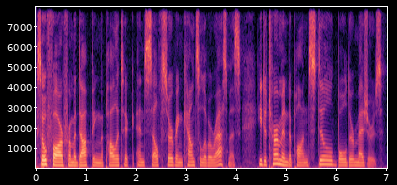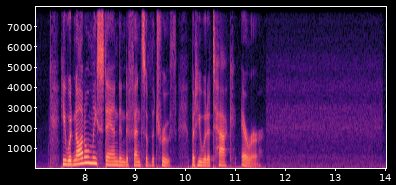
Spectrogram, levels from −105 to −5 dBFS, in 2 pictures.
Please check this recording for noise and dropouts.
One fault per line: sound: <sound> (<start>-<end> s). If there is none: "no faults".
no faults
